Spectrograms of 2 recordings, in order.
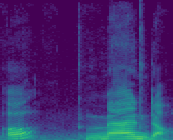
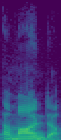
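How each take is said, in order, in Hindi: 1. बीच का स्वर आगे के 'eh' जैसा सुनाई देता है। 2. बीच का स्वर चौड़े 'ah' जैसा सुनाई देता है। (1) "करेक्ट प्रोनाउंसिएशन है इसका इंग्लिश में वो होगा अमेंडा, ठीक है, समथिंग लाइक दिस" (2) "हिंदी में बोलेंगे तो जो एक उच्चारण निकल कर आता है वो होता है अमांडा"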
